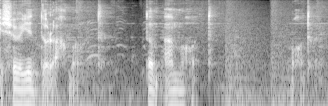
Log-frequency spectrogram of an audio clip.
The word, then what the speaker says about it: Amroth: Tom Amroth. À chaque fois je prononce Armoth, sauf que c'est Amroth.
